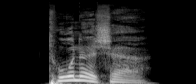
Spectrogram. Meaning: inflection of tonisch: 1. strong/mixed nominative masculine singular 2. strong genitive/dative feminine singular 3. strong genitive plural
- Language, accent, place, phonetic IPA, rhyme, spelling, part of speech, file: German, Germany, Berlin, [ˈtoːnɪʃɐ], -oːnɪʃɐ, tonischer, adjective, De-tonischer.ogg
